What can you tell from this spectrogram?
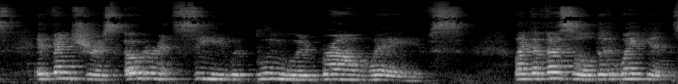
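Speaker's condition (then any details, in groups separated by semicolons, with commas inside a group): No condition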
